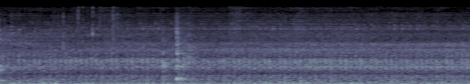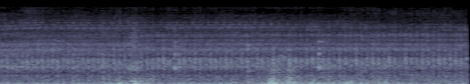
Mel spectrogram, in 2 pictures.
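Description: A tractor engine idles with a thresher attached on a farm, a steady mid-low rumble with a few sharp knocks and clanks rising out of it.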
